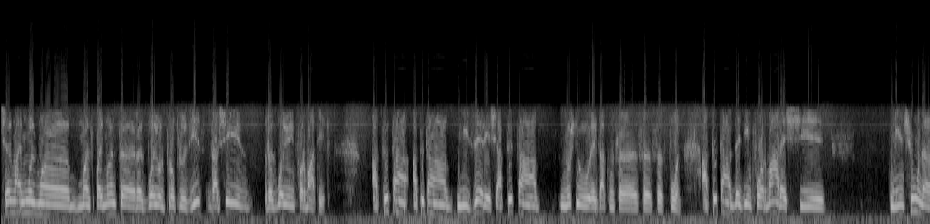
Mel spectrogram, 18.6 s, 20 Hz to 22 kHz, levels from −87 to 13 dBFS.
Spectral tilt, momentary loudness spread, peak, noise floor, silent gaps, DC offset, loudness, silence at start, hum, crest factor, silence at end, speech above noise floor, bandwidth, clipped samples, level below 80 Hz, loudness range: -6.5 dB/octave; 7 LU; -14 dBFS; -54 dBFS; none; under 0.1%; -25 LUFS; 0.05 s; none; 12 dB; 0 s; 29 dB; 8 kHz; under 0.1%; -50 dBFS; 3 LU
